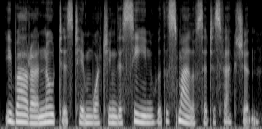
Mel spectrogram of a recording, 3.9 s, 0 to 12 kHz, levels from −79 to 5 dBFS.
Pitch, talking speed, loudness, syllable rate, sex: 190 Hz, 165 wpm, -16 LUFS, 5.6 syllables/s, female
